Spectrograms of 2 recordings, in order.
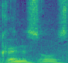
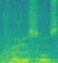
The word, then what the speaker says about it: Kronosaurus: extinct more advanced predicates chronosaurus is an easy name to say it has four syllables chronosaurus check out all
